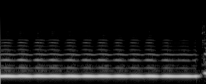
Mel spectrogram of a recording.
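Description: Native American flute holding one long, steady note, its tone wavering slightly in a regular pulse, breaking off at the end.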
